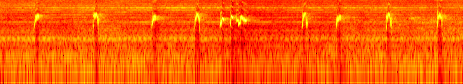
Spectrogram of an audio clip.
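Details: Red-whiskered bulbul in morning song, recorded to train caged birds: sharp high single chirps repeated roughly every half to one second, with one quick rippling three-note phrase in the middle.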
